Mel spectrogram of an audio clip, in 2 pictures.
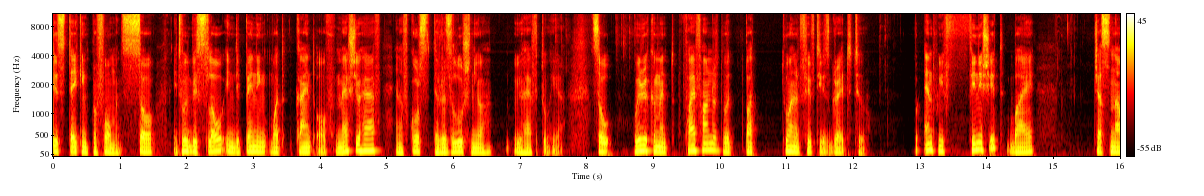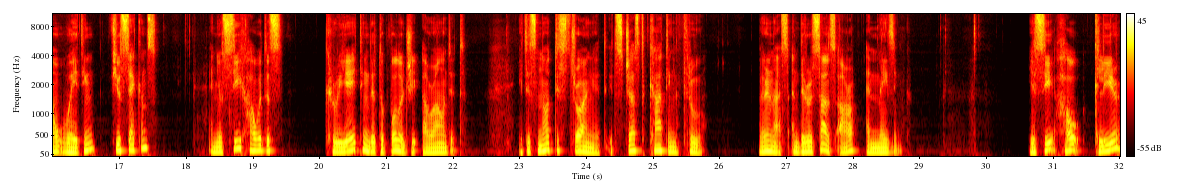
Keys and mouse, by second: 5.6-7.4 drag, 7.5-8.9 drag, 17.2-18.2 drag, 18.5 shift+drag, 20.7 shift+drag, 22.7-23.1 shift+drag, 24.9 shift+drag, 26.8 shift+drag, 27.5 shift+click, 28.4-29.6 drag, 29.7 space.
